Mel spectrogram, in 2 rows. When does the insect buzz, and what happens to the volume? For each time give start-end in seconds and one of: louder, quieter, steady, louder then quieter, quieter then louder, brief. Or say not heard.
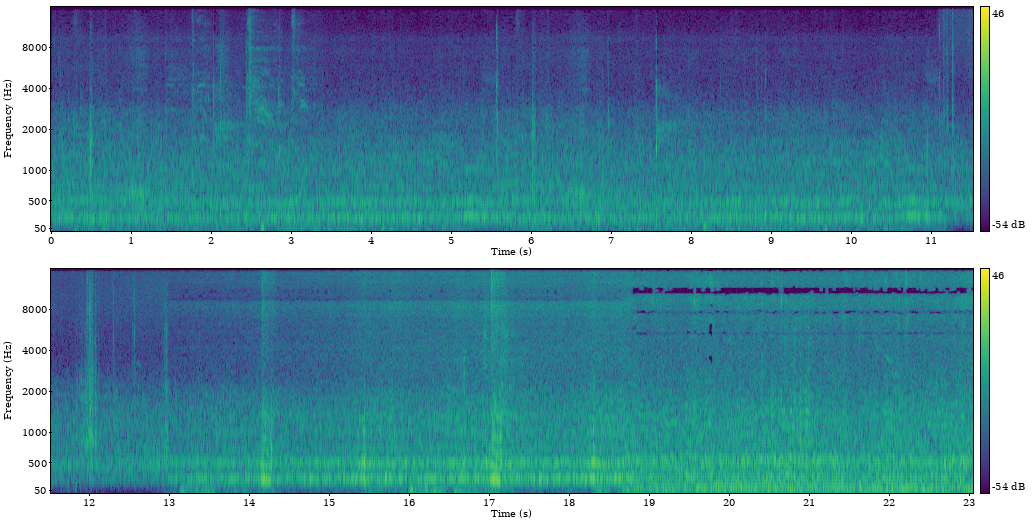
0.0-23.0 louder.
